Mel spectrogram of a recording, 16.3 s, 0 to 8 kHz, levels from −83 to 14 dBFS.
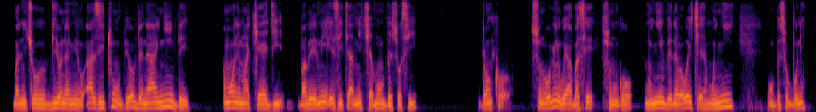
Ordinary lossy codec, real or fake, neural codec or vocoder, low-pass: none; fake; codec, 16 kHz, 6 kbps, DAC; none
